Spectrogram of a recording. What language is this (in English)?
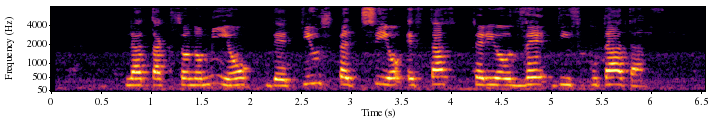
Esperanto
